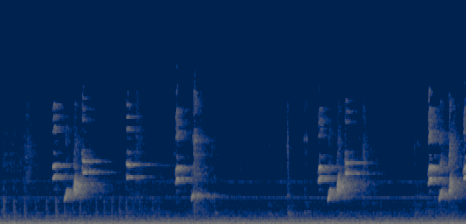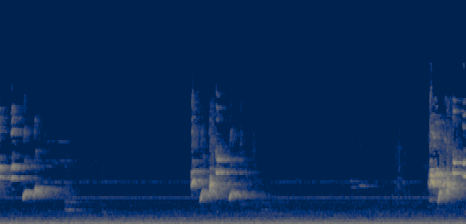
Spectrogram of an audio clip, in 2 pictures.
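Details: Six-day-old Raza Española canary chicks being fed by their mother give bursts of thin, high, rapid begging cheeps. Each burst lasts under a second, and they come in clusters about every one to two seconds.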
